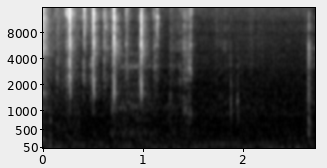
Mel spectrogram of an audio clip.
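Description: Scissors snip along the edges of a paper craft piece, trimming off the excess in a quick series of crisp, close cuts that thin out toward the end.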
